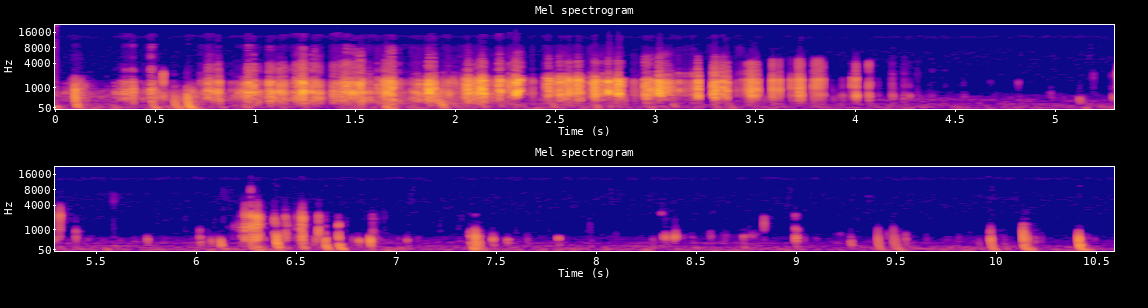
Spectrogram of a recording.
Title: My stomach growling rumble 😩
